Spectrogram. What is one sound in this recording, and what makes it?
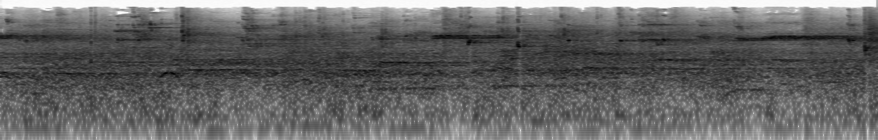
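Young players call out to each other.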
